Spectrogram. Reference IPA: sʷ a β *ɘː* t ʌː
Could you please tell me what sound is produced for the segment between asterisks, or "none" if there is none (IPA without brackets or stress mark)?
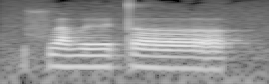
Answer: ɘː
